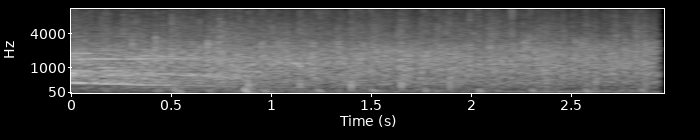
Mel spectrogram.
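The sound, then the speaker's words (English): A large crowd at a Hopevale worship service applauds steadily, the dense clapping holding at an even, fairly loud level for the whole stretch, with a faint sustained tone fading out early on. “And how about a bigger clap for us being able to worship God today?”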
